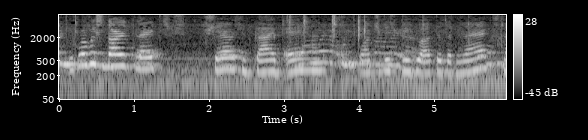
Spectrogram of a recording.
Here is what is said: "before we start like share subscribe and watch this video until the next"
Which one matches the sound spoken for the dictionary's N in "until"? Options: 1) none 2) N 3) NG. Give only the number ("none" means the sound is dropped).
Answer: 1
